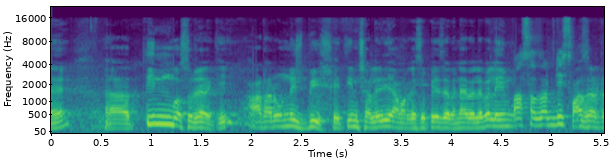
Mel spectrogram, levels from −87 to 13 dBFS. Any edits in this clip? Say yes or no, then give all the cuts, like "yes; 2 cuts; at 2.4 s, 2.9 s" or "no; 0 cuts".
yes; 1 cut; at 4.6 s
